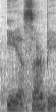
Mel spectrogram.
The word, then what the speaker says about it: ESRB: It's not a word, it's an acronym. I've never heard that pronounced that way, ever. It's even on TV commercials. They spell it out. ESRB rating.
